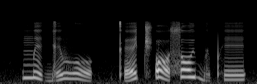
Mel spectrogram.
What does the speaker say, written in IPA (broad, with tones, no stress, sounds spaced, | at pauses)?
m e˥˩ ɡ e˩˥ v o˥˩ | kʼ ɛ˩˥ t͡ʃʼ ɔ˥˩ s ɔ˥ y̯ b ɪ˩ pʰ e˧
